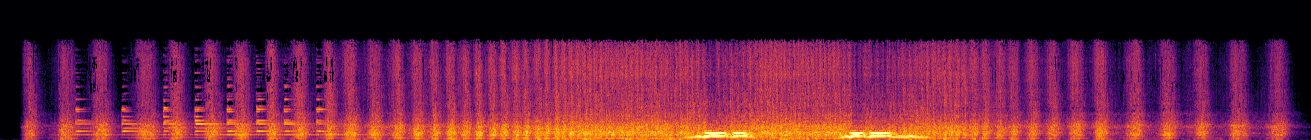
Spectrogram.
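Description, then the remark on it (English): A hand-worked sound-effect device from a collection of silent-film sound effects mimics a passing train: scraping chugs speed up into a steady rush, two whistle-like toots sound midway, then the chugging slows and stops. No voices. “But I'll give you an example of a train going by.”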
